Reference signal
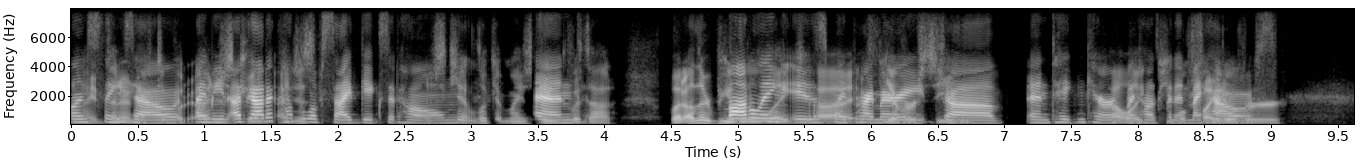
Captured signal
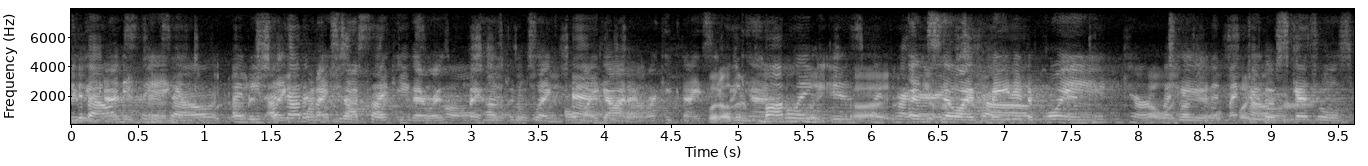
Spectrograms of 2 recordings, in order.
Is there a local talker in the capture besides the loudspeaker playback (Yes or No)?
Yes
